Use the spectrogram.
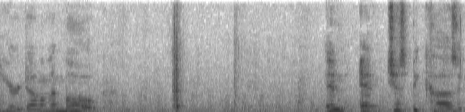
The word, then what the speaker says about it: Moog: that apologized for moog i always mispronounce that do they even talk about moog rhymes with rogue moog it's it's it apologizes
